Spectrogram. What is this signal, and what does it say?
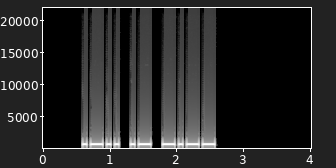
Morse code, heard as a keyed tone, about 20 wpm, 700 Hz. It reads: LAY
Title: Top 500 Words 20wpm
